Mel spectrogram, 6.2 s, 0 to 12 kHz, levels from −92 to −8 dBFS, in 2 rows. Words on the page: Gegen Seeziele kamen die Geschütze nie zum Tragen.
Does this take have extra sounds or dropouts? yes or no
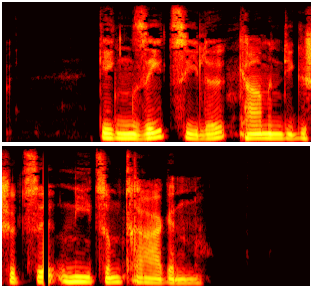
yes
